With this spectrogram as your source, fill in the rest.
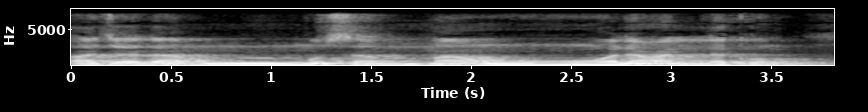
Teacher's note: واو لام عین جلدی سے پڑھیں گے، لام سے ملائیں گے عین کو ، لام باریک ہے، کاف باریک ہے، میم ساکن پہ اظہار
